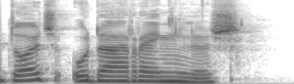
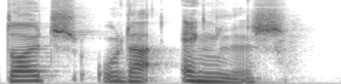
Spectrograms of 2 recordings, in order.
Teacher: Wir würden hier die Vokale mit dem Vokal, ja, mit dem Glottisschlag, mit dem Vokalneuansatz sprechen und nicht das R am Ende verbinden · Shown in: second take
